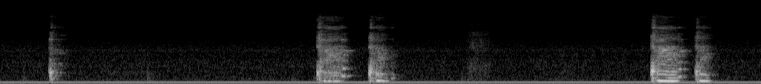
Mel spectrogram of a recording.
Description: yet again with the coughing fits...grrrr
